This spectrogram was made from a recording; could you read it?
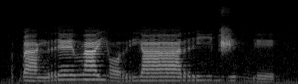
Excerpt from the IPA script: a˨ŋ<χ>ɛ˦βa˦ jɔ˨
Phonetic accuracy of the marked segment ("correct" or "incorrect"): incorrect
